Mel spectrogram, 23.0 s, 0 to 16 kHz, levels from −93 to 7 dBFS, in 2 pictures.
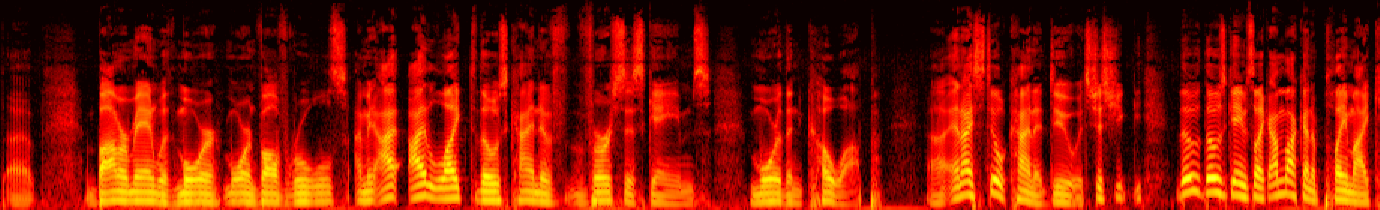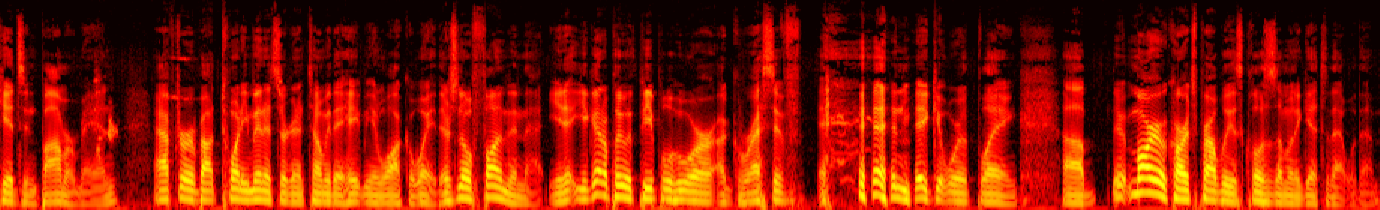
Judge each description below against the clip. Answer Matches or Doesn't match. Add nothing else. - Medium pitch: Doesn't match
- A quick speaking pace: Matches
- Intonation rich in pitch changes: Matches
